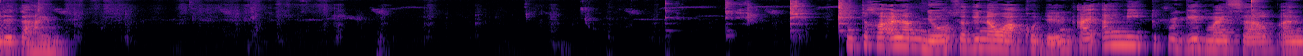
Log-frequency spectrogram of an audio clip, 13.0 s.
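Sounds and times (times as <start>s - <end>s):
faint chewing: 0.7s - 7.8s.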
